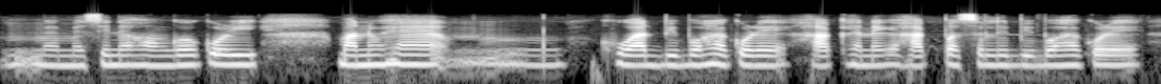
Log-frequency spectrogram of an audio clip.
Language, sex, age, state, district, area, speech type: Assamese, female, 60+, Assam, Dibrugarh, rural, spontaneous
